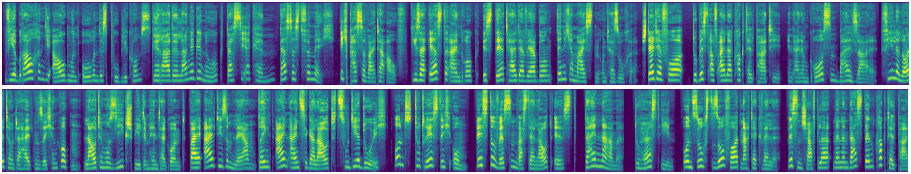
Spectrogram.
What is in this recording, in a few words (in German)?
Hoerbuch; Callout Demo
